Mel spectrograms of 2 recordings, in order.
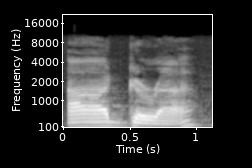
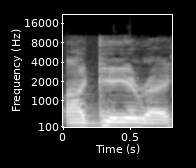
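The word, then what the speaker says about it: agere: So instead of respondere, it's pronounced agora. No agera here, it's agora.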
